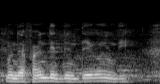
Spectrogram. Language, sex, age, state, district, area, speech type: Dogri, male, 18-30, Jammu and Kashmir, Udhampur, rural, spontaneous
